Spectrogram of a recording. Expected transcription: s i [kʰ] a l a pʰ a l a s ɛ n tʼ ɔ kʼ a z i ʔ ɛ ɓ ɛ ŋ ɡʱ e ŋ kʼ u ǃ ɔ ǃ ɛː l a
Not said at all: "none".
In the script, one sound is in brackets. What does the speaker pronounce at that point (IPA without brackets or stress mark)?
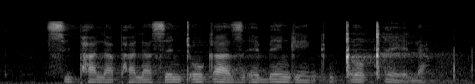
pʰ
